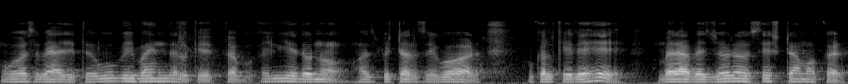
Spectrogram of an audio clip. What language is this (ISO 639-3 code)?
mai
